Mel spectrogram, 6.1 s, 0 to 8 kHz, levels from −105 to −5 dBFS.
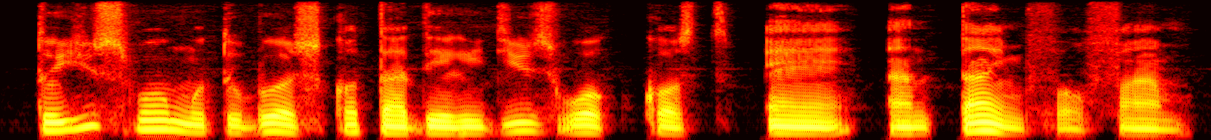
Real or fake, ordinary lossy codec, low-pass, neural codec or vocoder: real; none; none; none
